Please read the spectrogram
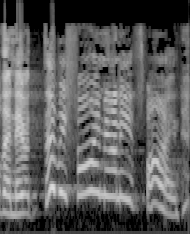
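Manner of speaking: high, loud hammed-up reassurance; high, loud mock "it's fine, honey"; mock soothing. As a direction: parody someone brushing off worry, sing-song.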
